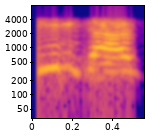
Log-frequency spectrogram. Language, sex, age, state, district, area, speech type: Tamil, female, 60+, Tamil Nadu, Madurai, rural, conversation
